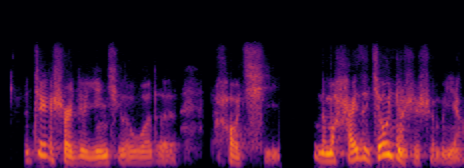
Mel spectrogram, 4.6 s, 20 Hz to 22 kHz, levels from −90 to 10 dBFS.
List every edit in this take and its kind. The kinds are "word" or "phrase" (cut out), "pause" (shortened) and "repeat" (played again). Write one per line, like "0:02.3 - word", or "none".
0:02.0 - pause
